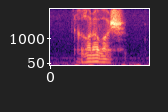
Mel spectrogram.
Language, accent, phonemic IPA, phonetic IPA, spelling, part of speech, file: Armenian, Eastern Armenian, /ʁɑɾɑˈvɑʃ/, [ʁɑɾɑvɑ́ʃ], ղարավաշ, noun, Hy-ղարավաշ.ogg
- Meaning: maidservant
